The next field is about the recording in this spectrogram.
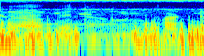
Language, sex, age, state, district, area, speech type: Odia, male, 18-30, Odisha, Nuapada, urban, spontaneous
